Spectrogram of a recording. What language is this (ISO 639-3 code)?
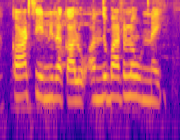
tel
